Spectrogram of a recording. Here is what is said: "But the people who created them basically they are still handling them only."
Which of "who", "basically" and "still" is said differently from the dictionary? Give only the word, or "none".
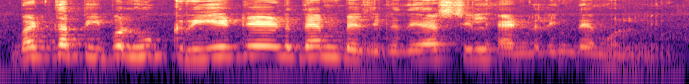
basically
